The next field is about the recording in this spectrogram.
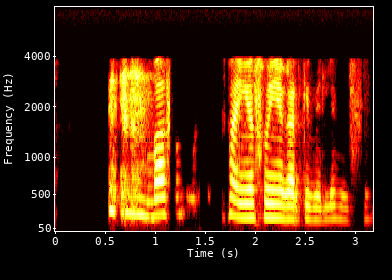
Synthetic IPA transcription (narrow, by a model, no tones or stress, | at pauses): bas | saːĩjãːsʊĩjãːkəɾkeːbeːleːɦoiseː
